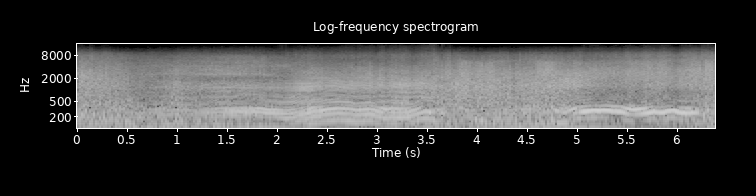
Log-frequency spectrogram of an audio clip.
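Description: Motocross bike engine under the rider, revving up and down with the throttle, the pitch rising and falling several times, heard from a helmet-mounted camera.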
